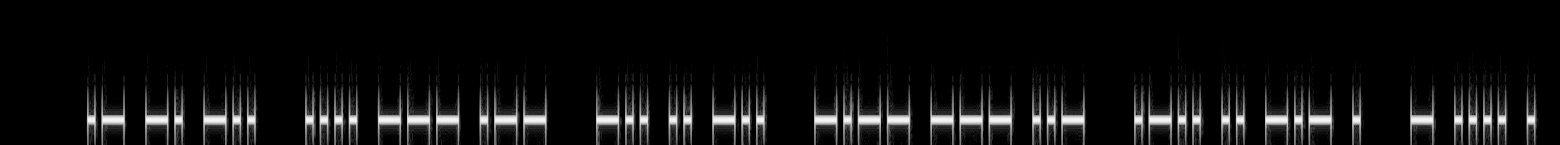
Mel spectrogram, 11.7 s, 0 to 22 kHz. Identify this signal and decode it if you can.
Morse code, heard as a keyed tone, about 22 wpm, 700 Hz. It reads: AND HOW DID YOU LIKE THE
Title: Sentences from Top 1300 Words 22wpm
